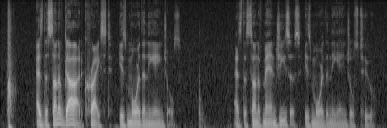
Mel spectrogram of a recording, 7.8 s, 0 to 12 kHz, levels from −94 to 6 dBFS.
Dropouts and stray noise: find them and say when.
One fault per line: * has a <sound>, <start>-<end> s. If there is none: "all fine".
* has a whoosh, 0.1-0.3 s
* has a thud, 4.0-4.4 s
